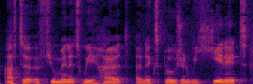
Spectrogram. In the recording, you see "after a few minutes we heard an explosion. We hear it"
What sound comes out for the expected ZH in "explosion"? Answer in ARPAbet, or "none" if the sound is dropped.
ZH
